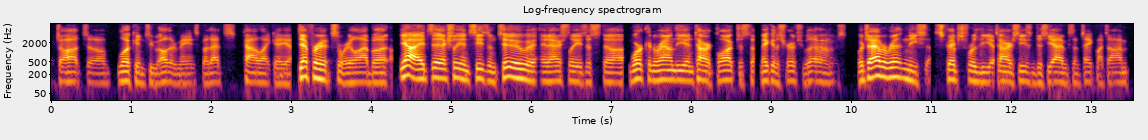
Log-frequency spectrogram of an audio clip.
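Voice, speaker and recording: A man's voice: medium pitch, fast, hardly any pauses, fairly bright tone, smooth, dry recording. A man talking casually as a podcast guest, rambling along in loosely worded sentences. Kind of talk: casual interview chat.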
